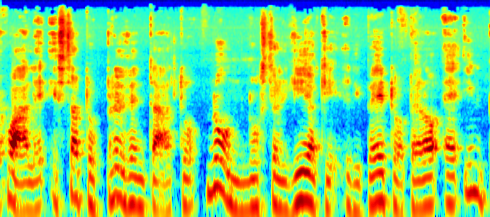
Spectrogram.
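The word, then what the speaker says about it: Nostalgia (Ностальгия): si insiste sull'utilizzazione della pronuncia russa, Nostalgia, che è un viaggio di un intellettuale attraverso l'Italia.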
